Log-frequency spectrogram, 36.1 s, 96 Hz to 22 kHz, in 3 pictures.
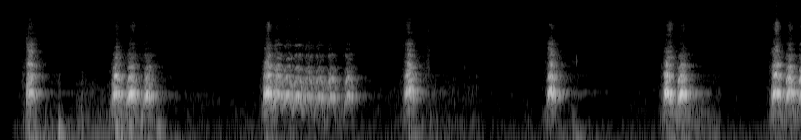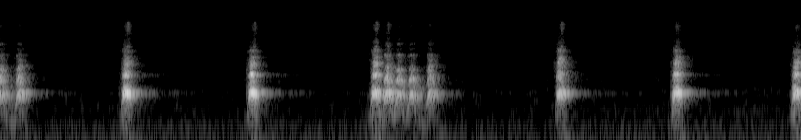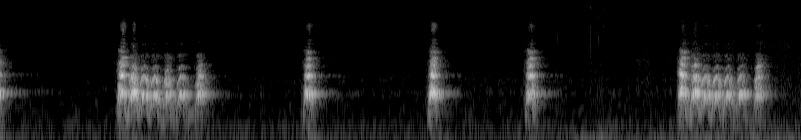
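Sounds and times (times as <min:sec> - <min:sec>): small dog barking: 0:00.4 - 0:00.7, 0:01.6 - 0:02.5, 0:03.9 - 0:05.4, 0:06.0 - 0:06.4, 0:08.2 - 0:08.6, 0:09.9 - 0:10.5, 0:11.6 - 0:12.6, 0:13.8 - 0:14.2, 0:15.7 - 0:16.0, 0:17.6 - 0:18.7, 0:20.4 - 0:20.6, 0:22.1 - 0:22.4, 0:23.9 - 0:24.2, 0:25.8 - 0:27.3, 0:28.6 - 0:29.0, 0:30.4 - 0:30.8, 0:31.9 - 0:32.3, 0:34.2 - 0:35.7.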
